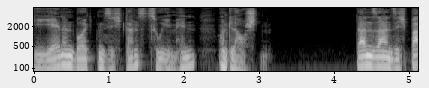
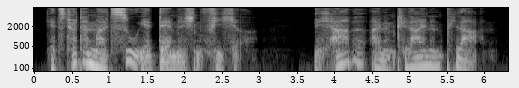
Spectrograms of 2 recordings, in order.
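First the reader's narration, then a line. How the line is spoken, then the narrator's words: Whispered. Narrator (German): flüsterte Scar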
